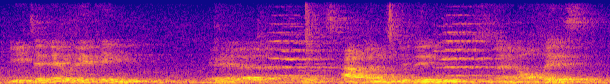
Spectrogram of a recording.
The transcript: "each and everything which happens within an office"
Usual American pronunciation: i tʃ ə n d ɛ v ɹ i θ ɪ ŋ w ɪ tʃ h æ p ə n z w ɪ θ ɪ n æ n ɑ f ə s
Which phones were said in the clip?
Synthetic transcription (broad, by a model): i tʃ ə n d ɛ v ɹ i t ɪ ŋ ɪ s h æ p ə n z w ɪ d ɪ n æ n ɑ f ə s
